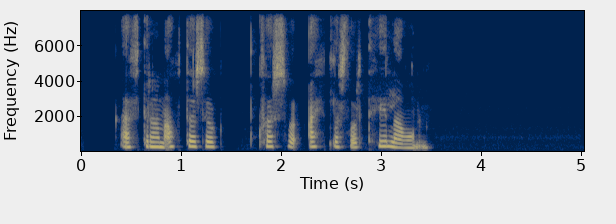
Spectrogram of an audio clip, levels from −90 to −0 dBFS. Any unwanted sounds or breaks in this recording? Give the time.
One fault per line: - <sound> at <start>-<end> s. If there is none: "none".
none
